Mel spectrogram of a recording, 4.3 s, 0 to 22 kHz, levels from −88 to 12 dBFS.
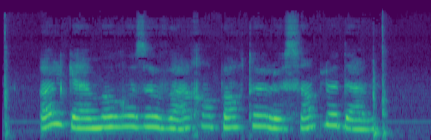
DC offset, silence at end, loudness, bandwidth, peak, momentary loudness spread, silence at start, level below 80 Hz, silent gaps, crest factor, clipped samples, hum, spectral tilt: under 0.1%; 0.45 s; -20 LUFS; 15.5 kHz; -4 dBFS; 9 LU; 0.05 s; -62 dBFS; none; 16 dB; under 0.1%; none; -5 dB/octave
